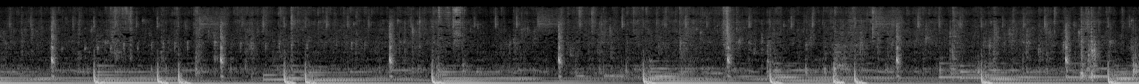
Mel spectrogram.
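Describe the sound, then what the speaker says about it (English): Running tap water pours steadily into a kitchen sink as peeled vegetables are rinsed, with repeated knocks and bumps of the produce and hands under the stream, close and continuous without speech. "I'm going to peel them off and wash them first"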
